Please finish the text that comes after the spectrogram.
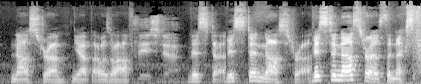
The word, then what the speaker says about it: Vista Nostra: I said that kind of questionably, like, am I in the correct in that pronunciation or am I not? Let's look it up. Nostra. Yep, that was off. Vista Nostra.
